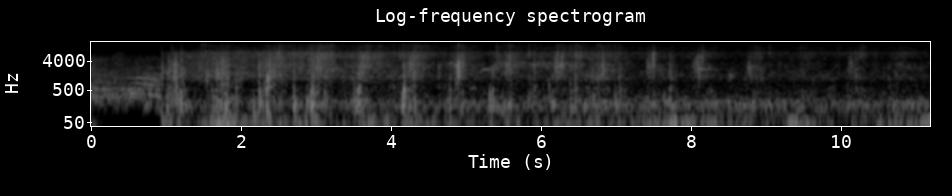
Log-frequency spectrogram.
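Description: Footsteps crunch on a dirt path.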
